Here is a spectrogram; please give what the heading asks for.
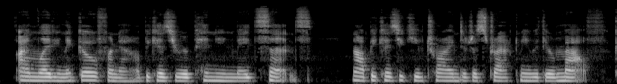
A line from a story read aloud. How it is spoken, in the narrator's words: Cass says firmly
